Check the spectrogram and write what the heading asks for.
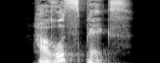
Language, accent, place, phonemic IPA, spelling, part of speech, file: German, Germany, Berlin, /haˈʁʊspɛks/, Haruspex, noun, De-Haruspex.ogg
- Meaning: haruspex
